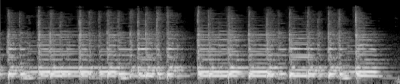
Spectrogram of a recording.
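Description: Cavaquinho paulistinha strummed in a fast, steady chord rhythm, with a short break about two seconds in, then strummed again until it trails off near the end.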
